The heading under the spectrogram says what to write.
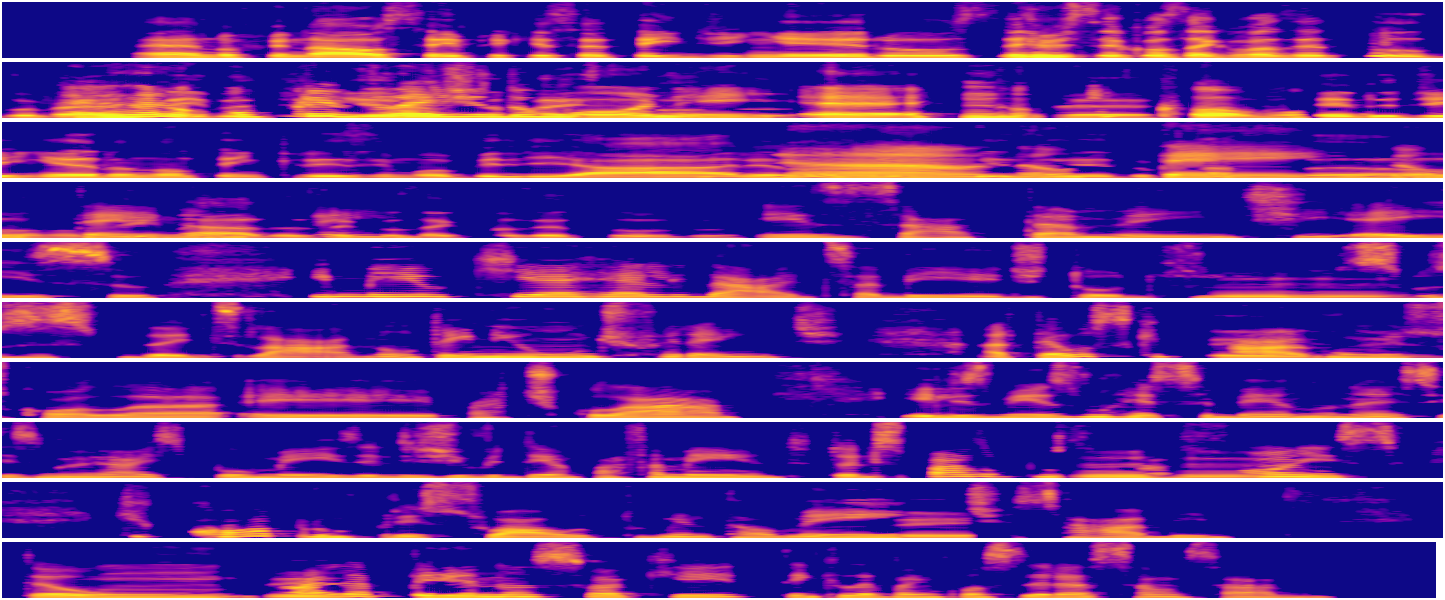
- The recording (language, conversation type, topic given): Portuguese, podcast, Como você decidiu adiar um sonho para colocar as contas em dia?
- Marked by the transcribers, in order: laughing while speaking: "sempre"; unintelligible speech; in English: "money"; laughing while speaking: "não tem como"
